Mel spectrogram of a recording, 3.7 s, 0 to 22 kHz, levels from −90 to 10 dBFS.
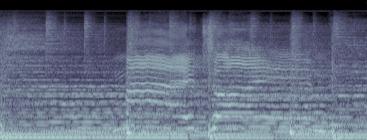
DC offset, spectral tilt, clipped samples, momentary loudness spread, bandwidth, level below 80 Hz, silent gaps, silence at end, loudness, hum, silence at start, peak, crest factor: under 0.1%; -4.5 dB/octave; under 0.1%; 5 LU; 15.5 kHz; -28 dBFS; none; 0 s; -16 LUFS; none; 0 s; 0 dBFS; 14 dB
